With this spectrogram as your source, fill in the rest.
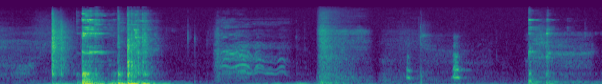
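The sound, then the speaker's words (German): Something gets knocked over: a sharp glassy clatter and clinking in the first second or so, followed by a few scattered knocks and rattles as things settle. “Hast du was umgeworfen?”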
